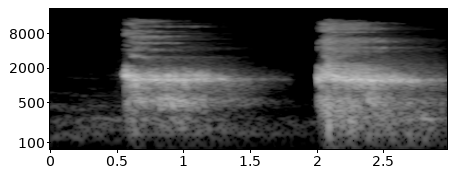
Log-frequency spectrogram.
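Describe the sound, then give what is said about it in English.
A voice mimics Darth Vader's heavy mechanical respirator breathing: two long, loud, hissing breaths, one drawn out and fading, the next cut off, with no talking. “Breathing threats and murder always makes me think of Darth Vader.”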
